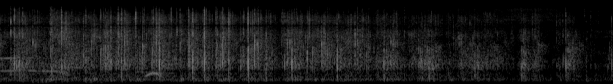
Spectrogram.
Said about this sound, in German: einen herzlichen Applaus geben, so stark erzählst du aus deinem Leben.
